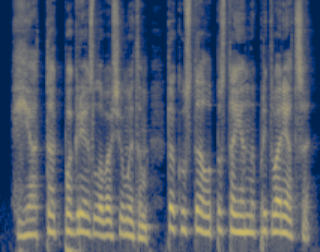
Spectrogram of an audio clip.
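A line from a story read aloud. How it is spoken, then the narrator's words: Whimpering. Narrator (Russian): заскулила она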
